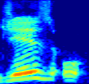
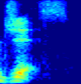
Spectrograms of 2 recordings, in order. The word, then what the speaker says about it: jizz: Next, you're going to step into what's called jizz or jiss. It depends on who you're talking to. Different birders will pronounce it differently, okay?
